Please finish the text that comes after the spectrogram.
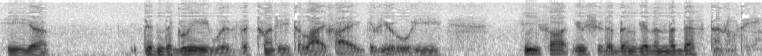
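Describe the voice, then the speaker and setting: An actor playing a troubled middle-aged judge, apologetic and earnest, stammering hesitantly in a radio drama. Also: male voice, deep voice, expressive, normal speed, a little mellow. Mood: uneasy, earnest. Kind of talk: 1970s radio drama acting. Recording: dull, noisy old radio broadcast.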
